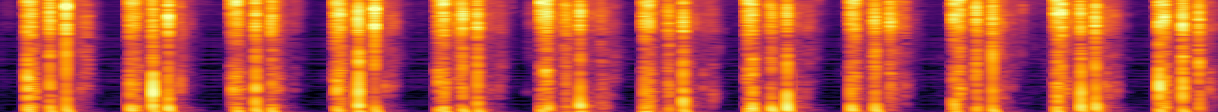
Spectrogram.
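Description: Horses' hooves clip-clop in a steady, even rhythm, about eleven distinct beats over six seconds, fairly loud with nothing else in the background.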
